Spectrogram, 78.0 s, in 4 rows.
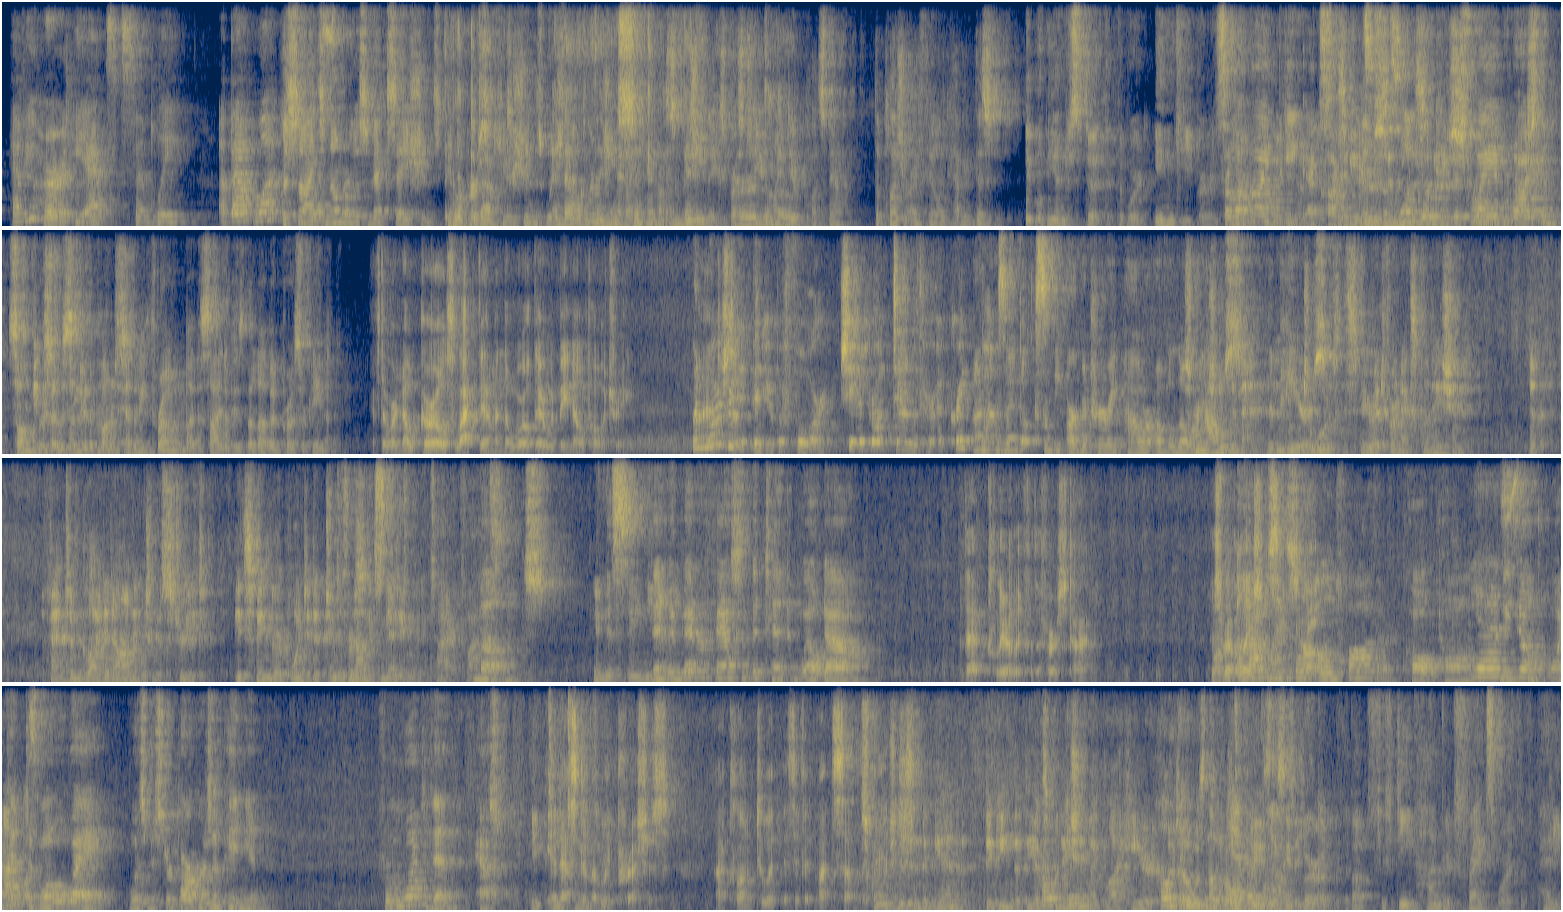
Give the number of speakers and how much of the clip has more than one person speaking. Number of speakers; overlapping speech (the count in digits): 10, about 36%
